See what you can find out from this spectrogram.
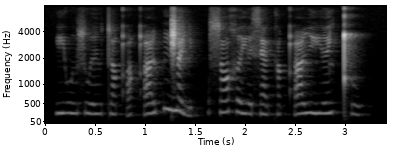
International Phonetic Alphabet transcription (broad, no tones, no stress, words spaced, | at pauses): jui̯sʷeːi̯ tʷæqʼɒqʼiːpŋ͡ǁælʲ | sɒ χijesækæ qʼiː jelʲǃʰu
